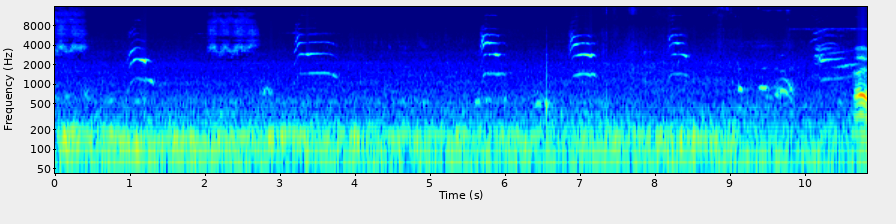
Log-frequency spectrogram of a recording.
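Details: A frightened little kitten hiding behind a motorcycle calls for help with a run of short, high meows, some clipped and some drawn out, broken by two bursts of hissy noise and a steady low hum.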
